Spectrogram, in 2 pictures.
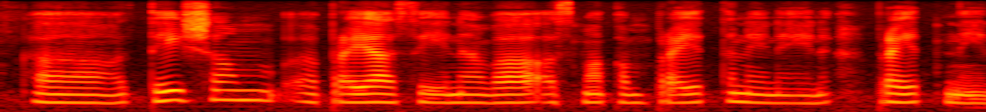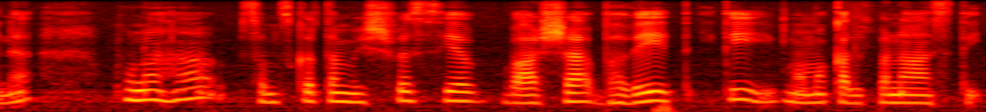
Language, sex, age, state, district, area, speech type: Sanskrit, female, 45-60, Tamil Nadu, Thanjavur, urban, spontaneous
